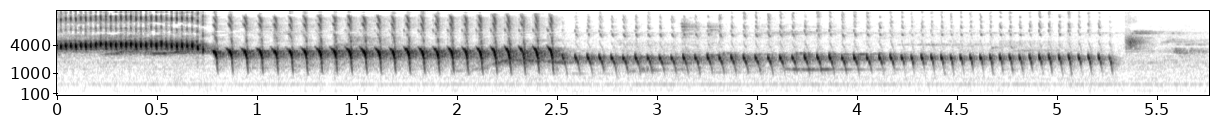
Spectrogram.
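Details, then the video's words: Belgian canary, a domestic canary, delivering a long rolling trill that steps down in pitch twice, many notes per second, fading at the end. "COMO FAZER SEU CANARIO CANTAR MUITO 20 MINUTOS DE CANTO"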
